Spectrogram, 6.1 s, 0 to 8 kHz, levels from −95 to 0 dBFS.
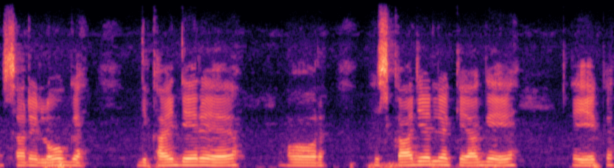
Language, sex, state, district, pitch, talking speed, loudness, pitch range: Hindi, male, Rajasthan, Bikaner, 150 Hz, 125 wpm, -16 LUFS, 145-155 Hz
